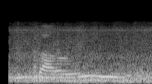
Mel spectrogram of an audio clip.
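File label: "mao yi", Mandarin Chinese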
